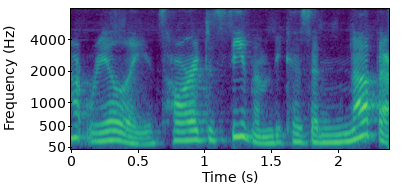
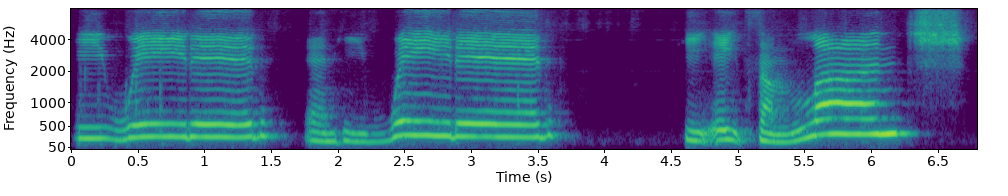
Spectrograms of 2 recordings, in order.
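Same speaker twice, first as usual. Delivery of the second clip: very slow, high and louder, stretching each word; drawn-out waiting; 8 semitones higher, 6 dB louder, much slower than usual. A narrator's reading. Librarian to children, hamming up the boy's long wait, very slow and high. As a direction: stretch it out like the wait lasts forever. Boy waiting all day.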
